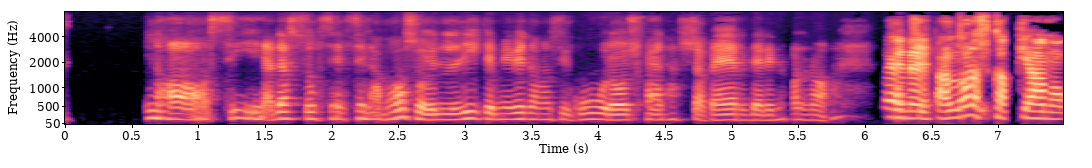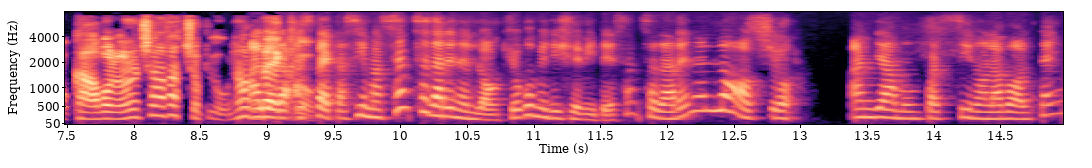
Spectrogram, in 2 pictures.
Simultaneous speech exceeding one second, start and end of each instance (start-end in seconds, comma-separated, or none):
none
